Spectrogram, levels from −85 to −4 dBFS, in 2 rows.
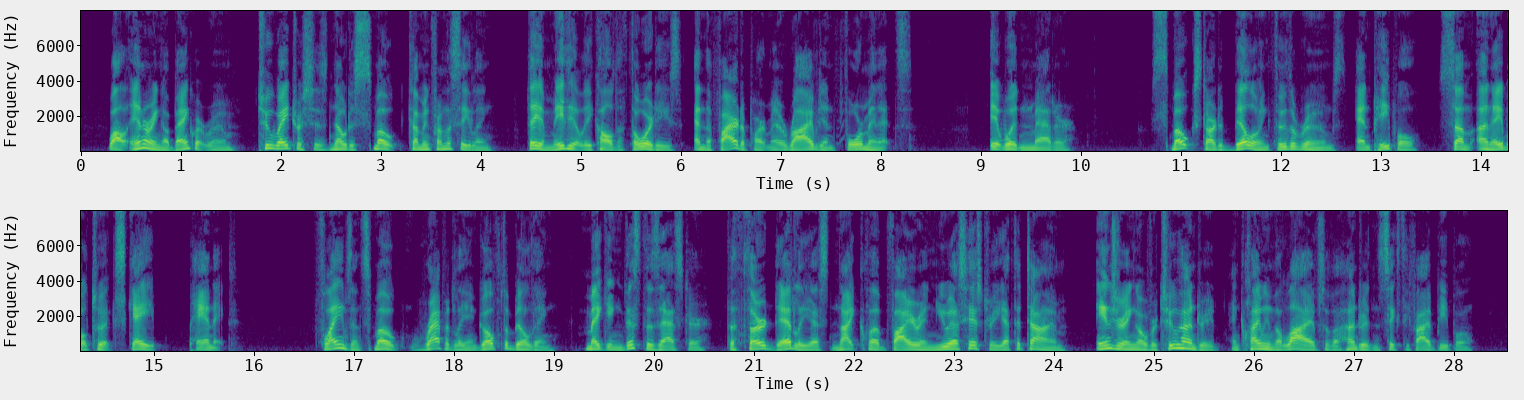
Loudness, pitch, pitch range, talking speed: -23 LUFS, 125 Hz, 110-145 Hz, 150 wpm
